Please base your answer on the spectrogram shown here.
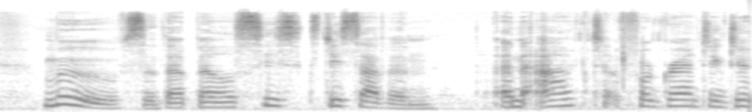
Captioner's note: speaking French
